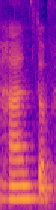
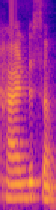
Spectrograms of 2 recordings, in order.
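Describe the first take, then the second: First: हैंडसम with no D, "han-sum"; silent D. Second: हैंडसम with a clear D, "hand-sum"; D sounded. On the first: Shown as a demonstration. Teacher corrects the students, हैंडसम with silent D. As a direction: drop the D in हैंडसम. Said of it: "हैंडसम नहीं होता है". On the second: Retold or imitated. Teacher imitates students' mistake, हैंडसम with sounded D. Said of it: "कई सारे student बोलते हैं".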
